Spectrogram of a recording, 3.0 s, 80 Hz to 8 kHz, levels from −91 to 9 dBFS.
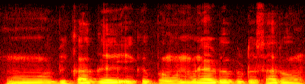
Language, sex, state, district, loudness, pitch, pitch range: Rajasthani, male, Rajasthan, Churu, -16 LUFS, 120 Hz, 115-120 Hz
